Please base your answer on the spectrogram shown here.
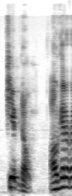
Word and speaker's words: Chibnall: Do you say Chibol? I suppose that's how you say it, right? We better get this right for the future. There's an N. Okay. Chimlo. Okay. Chibnall.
